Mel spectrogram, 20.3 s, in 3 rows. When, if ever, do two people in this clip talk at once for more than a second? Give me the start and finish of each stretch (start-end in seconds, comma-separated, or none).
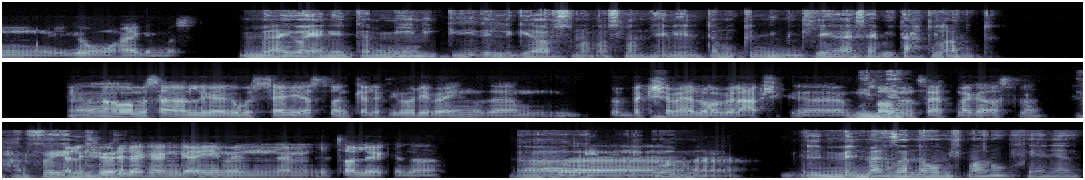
none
